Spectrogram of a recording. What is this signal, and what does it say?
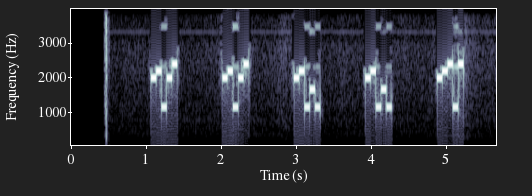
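Five-tone selective call (ZVEI), heard as quick runs of five tones, tones of about 70 ms. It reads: 89280 89280 89262 89262 89020
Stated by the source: ZVEI five-tone selective call 89320 received on an SDR.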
